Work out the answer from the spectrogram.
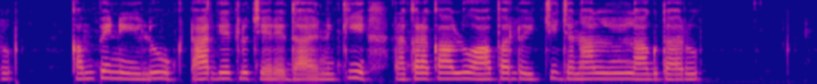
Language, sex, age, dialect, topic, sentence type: Telugu, female, 18-24, Southern, banking, statement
